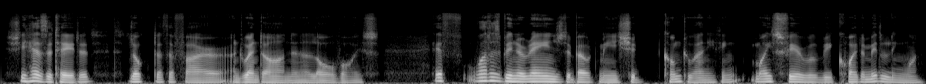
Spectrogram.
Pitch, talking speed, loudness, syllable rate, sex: 115 Hz, 205 wpm, -20 LUFS, 5.7 syllables/s, male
